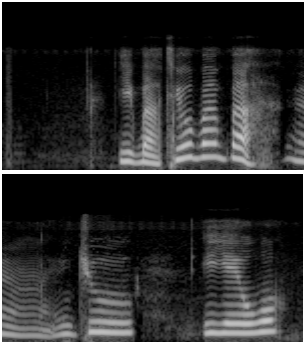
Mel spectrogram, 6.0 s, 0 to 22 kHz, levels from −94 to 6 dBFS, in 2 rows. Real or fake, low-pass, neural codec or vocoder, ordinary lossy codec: real; 7.2 kHz; none; Opus, 16 kbps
